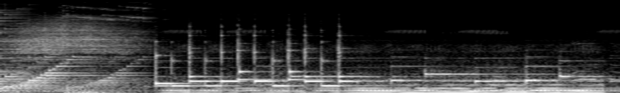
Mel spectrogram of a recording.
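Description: A phone ringtone sounds as a call is placed, a bright repeating electronic melody of stepped tones that starts abruptly after a brief musical swell and plays steadily and clearly for several seconds.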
